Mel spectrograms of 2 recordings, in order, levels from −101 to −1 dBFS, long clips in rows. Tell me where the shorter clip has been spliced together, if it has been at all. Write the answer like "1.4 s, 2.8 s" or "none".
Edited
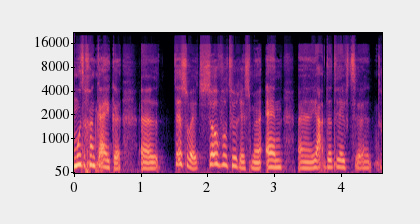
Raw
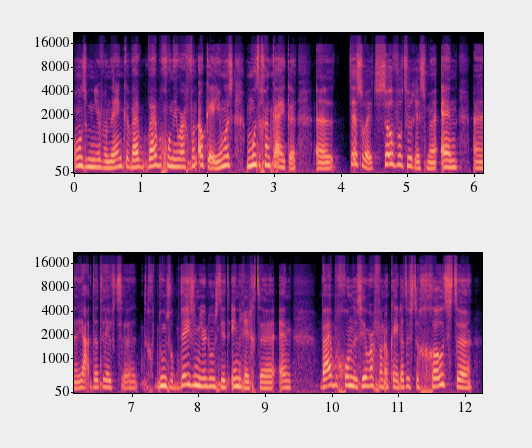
none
